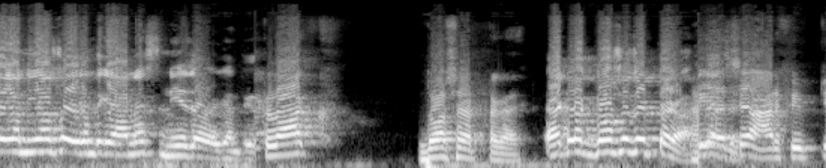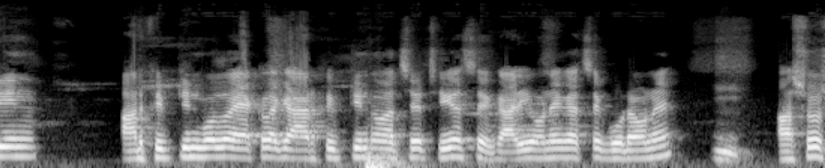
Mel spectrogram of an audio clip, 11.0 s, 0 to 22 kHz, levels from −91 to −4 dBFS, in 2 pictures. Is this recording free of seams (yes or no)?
no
